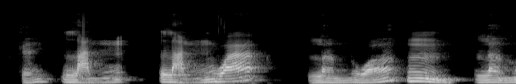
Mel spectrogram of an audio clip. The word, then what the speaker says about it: lạnh: Now it's heavy falling and you gave it a gradual falling tone. This should be heavy falling. Okay. Lạnh quá.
